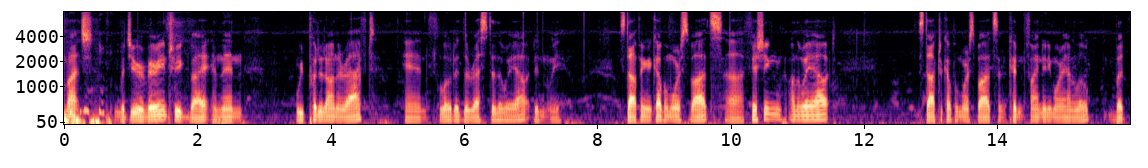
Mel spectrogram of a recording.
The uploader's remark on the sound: live from the 2022 BHA Rendezvous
